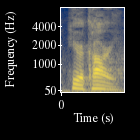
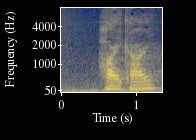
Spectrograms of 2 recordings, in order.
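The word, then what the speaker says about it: 腹切り: They gave us hirakari, often mispronounced harikari.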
